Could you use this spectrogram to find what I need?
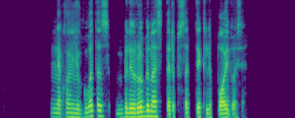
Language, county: Lithuanian, Tauragė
